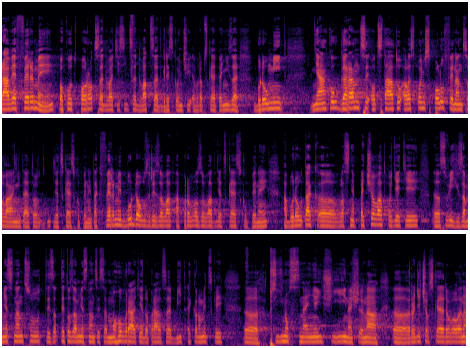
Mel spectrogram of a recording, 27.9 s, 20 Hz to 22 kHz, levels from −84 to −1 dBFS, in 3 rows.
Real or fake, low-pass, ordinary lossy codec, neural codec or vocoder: real; 14.4 kHz; MP3, 64 kbps; none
